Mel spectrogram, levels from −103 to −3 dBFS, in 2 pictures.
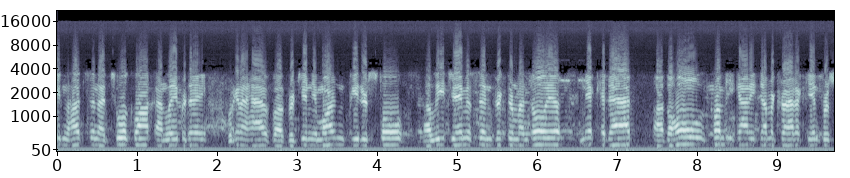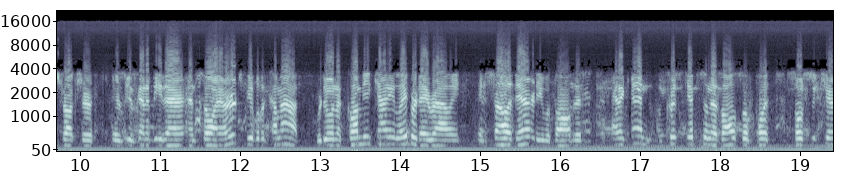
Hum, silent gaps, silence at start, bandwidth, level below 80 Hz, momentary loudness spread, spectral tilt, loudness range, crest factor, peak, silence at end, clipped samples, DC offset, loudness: none; none; 0 s; 16.5 kHz; -42 dBFS; 8 LU; -3 dB/octave; 2 LU; 14 dB; -6 dBFS; 0 s; under 0.1%; under 0.1%; -19 LUFS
